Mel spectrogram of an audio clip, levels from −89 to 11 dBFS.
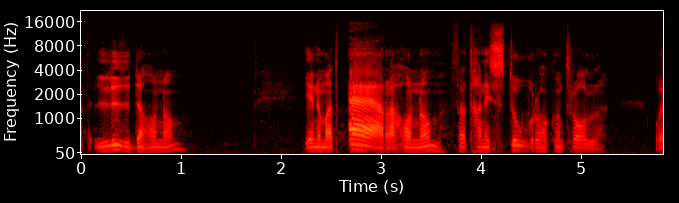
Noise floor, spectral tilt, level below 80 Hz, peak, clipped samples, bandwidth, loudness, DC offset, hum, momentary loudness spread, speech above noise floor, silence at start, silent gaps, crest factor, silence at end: -80 dBFS; -3 dB/octave; -82 dBFS; -20 dBFS; under 0.1%; 16 kHz; -41 LUFS; under 0.1%; none; 16 LU; 39 dB; 0.05 s; none; 22 dB; 0 s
